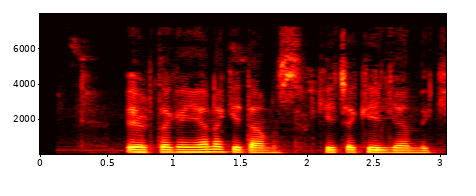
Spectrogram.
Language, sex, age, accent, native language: Uzbek, male, 18-24, Buxoro, Uzbek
